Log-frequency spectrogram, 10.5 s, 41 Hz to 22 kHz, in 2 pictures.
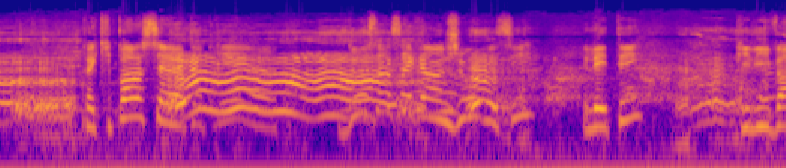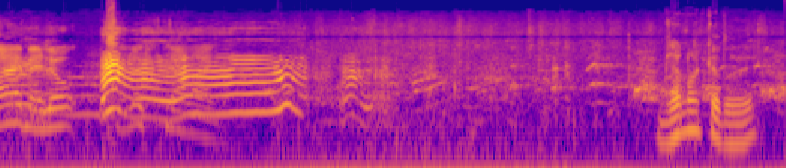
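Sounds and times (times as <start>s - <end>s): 
speech: 0.0s - 8.2s, 9.6s - 10.4s
crowd of sled dogs barking and yipping: 0.0s - 10.4s.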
